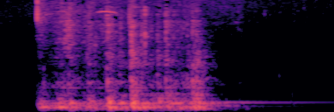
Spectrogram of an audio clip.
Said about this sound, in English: I almost knocked over a glass of water all over my Roadcaster.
